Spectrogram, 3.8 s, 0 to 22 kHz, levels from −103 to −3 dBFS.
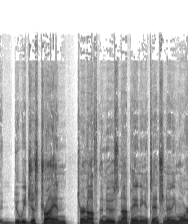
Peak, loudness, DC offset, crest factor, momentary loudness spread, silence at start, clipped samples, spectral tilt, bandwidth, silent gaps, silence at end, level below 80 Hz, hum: -2 dBFS; -19 LUFS; 0.7%; 16 dB; 6 LU; 0 s; under 0.1%; -5 dB/octave; 19 kHz; none; 0 s; -52 dBFS; none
